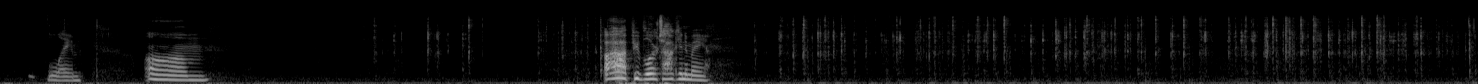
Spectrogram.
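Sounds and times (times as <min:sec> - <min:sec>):
speech: 0:00.5 - 0:02.2, 0:06.0 - 0:07.2
typing on a computer keyboard: 0:03.6 - 0:06.1, 0:07.5 - 0:14.7.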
